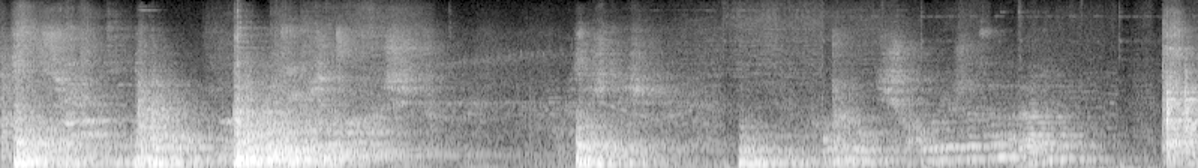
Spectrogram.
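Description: A young man talks with animation nearby.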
